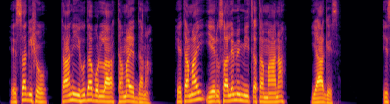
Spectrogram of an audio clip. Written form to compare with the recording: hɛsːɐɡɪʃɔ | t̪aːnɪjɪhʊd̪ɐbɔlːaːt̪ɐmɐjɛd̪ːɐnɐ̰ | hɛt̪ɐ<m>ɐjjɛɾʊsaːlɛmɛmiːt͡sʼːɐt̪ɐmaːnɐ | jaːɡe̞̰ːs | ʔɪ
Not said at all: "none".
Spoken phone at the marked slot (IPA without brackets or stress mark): m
